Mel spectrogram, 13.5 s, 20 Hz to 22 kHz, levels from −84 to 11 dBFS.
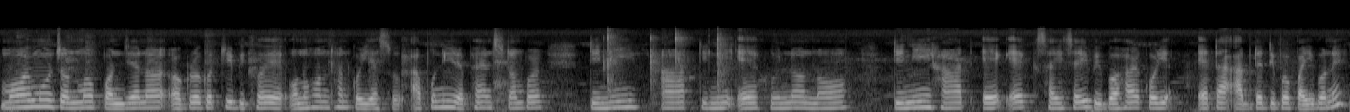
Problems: none marked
